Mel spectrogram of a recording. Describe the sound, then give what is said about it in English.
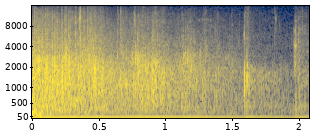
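Church audience clapping, fairly soft and tapering off, with a couple of stray claps standing out as the applause dies away. “Give the Lord Jesus a big clap offering.”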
